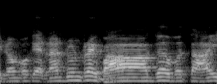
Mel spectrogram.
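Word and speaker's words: Bhagavatā: Now don't write Bhagavata. It's Bhagavata. BH is an aspirated B, we call it. So you must pronounce it bah.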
